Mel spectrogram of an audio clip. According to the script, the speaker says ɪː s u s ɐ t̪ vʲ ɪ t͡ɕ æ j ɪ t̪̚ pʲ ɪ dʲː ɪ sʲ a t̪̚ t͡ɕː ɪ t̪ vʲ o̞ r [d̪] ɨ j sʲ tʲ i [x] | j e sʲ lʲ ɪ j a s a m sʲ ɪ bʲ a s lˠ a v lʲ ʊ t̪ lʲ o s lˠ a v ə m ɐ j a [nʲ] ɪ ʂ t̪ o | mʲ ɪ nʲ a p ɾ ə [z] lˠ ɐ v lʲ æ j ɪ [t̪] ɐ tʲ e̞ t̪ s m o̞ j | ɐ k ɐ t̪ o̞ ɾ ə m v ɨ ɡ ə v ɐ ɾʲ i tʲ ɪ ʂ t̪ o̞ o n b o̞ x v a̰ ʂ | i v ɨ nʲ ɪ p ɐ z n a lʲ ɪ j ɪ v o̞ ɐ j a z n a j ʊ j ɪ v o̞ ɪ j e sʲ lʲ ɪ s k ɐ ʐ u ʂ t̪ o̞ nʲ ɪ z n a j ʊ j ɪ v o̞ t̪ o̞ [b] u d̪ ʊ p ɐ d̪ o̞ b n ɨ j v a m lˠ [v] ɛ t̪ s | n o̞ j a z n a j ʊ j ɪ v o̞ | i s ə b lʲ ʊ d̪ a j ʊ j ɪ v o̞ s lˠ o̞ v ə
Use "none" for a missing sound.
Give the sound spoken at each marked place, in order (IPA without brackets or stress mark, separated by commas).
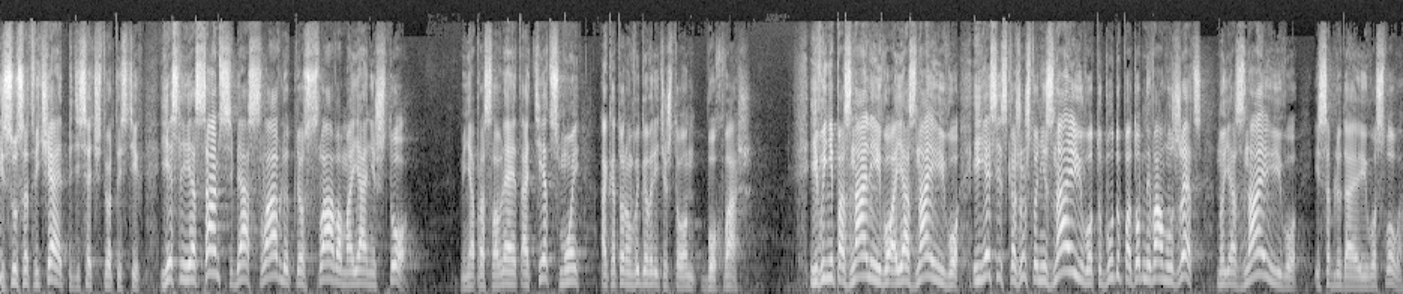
t̪, x, nʲ, s, t̪, b, ʐ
